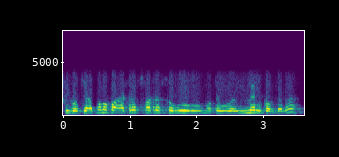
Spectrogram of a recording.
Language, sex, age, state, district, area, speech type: Odia, male, 45-60, Odisha, Nabarangpur, rural, conversation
